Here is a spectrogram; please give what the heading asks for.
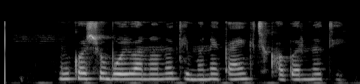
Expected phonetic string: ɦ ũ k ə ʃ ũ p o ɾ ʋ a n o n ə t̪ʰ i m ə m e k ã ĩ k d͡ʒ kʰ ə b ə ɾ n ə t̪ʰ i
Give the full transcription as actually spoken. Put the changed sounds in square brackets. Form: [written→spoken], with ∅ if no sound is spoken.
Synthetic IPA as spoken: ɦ ũ k ə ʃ ũ [p→b] o [ɾ→l] ʋ a n o n ə t̪ʰ i m ə [m→n] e k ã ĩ k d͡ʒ kʰ ə b ə ɾ n ə t̪ʰ i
